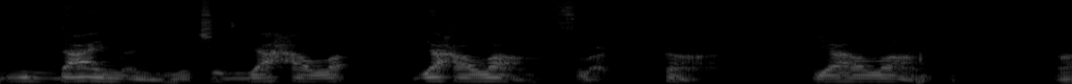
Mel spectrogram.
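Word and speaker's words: יהלום: And their stone is a diamond which is pronounced in the Hebrew as yahalam.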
